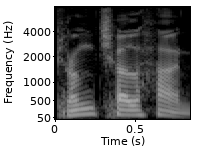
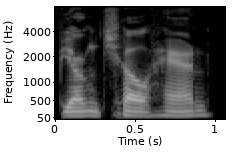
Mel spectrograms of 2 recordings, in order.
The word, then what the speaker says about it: Byung-Chul Han: Or Burnout Society by my fellow Korean in Germany, Byung-Chul Han. That's how you say it in Korean. Or if I how do I say it in English, Byung-Chul Han.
